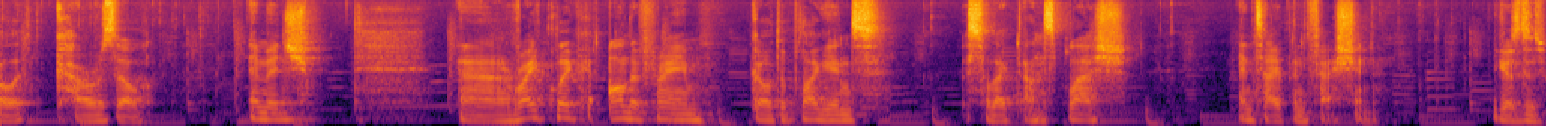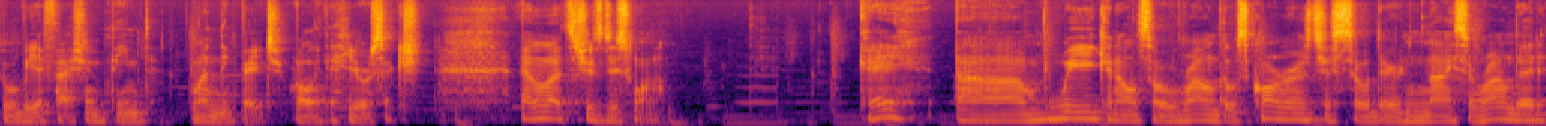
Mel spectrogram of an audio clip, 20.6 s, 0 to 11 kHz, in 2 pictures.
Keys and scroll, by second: 0.0-2.1 typing, 7.7-10.1 typing, 17.4-18.3 typing.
